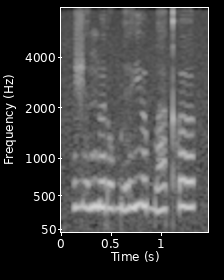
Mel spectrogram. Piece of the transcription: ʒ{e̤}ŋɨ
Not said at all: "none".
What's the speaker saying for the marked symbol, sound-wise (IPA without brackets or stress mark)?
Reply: e̤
